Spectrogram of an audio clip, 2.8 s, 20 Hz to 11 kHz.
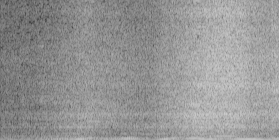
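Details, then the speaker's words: Hyundai Santa Fe diesel after repair of cylinder 3 misfire and smoke: revs rise and fall smoothly a couple of times, pitch climbing evenly with no misses or shake; turbo still to go to turbo service. "то що нас просили зробити ми зробили працює рівно"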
